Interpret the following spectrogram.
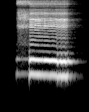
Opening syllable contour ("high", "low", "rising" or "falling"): low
